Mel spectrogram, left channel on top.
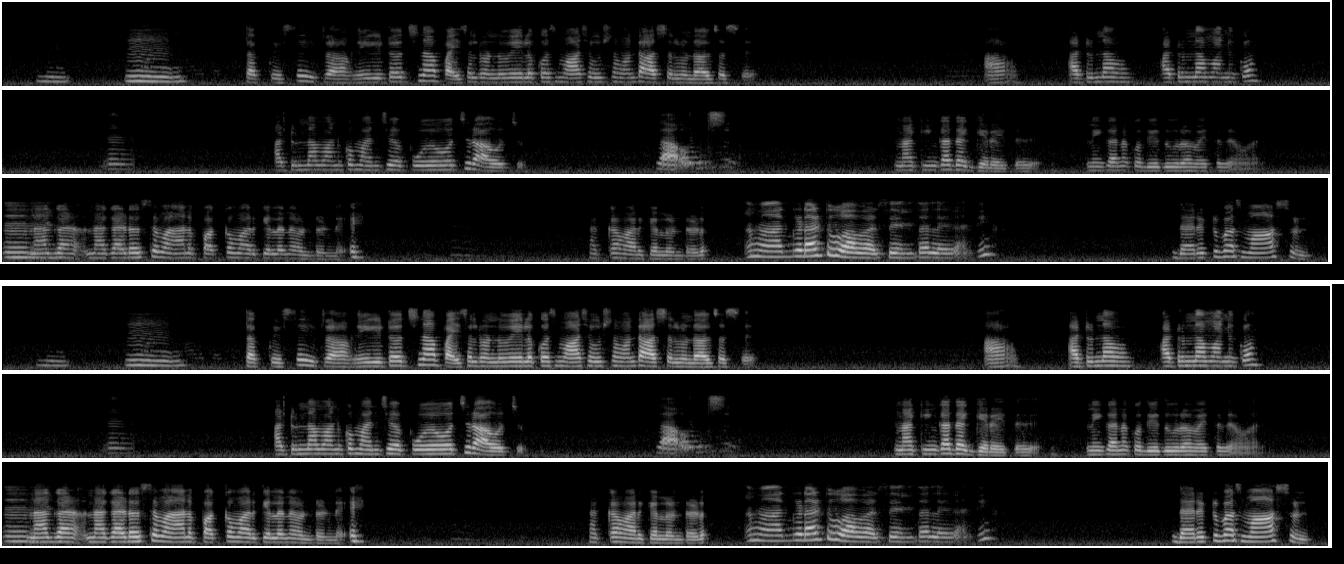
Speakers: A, on the left (about 70°); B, on the right (about 35°).
A: ఉమ్ ఉమ్.
B: స <inaudible> ట ఇట్ వచ్చి నాప్ పైసలు రెండు వేల కోసం ఆశ చూసినాం అంటే, హాస్టల్ లో ఉండాల్సి వస్తాది. ఆ అటున్న అటున్నమనుకో
A: ఆ
B: అటున్నామనుకో మంచిగా పోయవచ్చు రావచ్చు చెప్పు
A: రావొచ్చు <inaudible>
B: నాకు ఇంకా దగ్గర అయి తది నీ కన్నా కొద్దిగా దూరం అయి తదేమో అని
A: ఉమ్
B: నాగా నాగడుస్ ఆయన పక్క మార్కెలానే ఉంటుండె చక్క మార్కెల్ ఉన్
A: మా కూడా టూ అవర్స్ ఎ ఉండలేవని <unintelligible>
B: డైరెక్ట్ బస్ మాస్తుం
